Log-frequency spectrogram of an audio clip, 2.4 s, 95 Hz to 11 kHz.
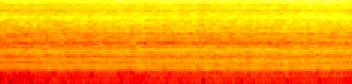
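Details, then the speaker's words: Sportsman 800 W (1000 W surge) inverter generator strained at its maximum load with a coffee pot plugged in and the overload light blinking, a steady high drone until overload protection trips and shuts it down; it restarts after a couple of pulls. "so it hasn't kicked yet there it did that was it so the overload for Tech did its job like it's supposed to it overloaded it shut it down"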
